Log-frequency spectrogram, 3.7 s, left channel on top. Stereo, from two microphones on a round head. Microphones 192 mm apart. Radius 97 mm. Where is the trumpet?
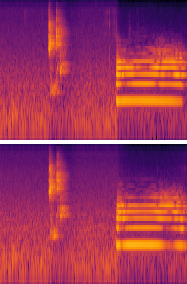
80° left, 5 m.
